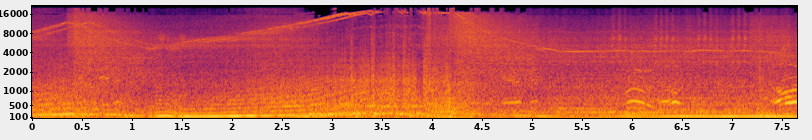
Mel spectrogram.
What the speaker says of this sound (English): this is a Uno Turbo that I'm driving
